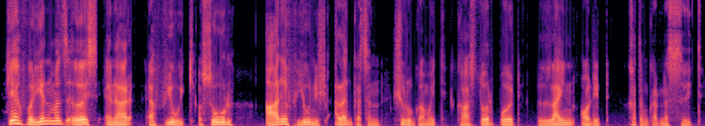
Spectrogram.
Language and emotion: Kashmiri, neutral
